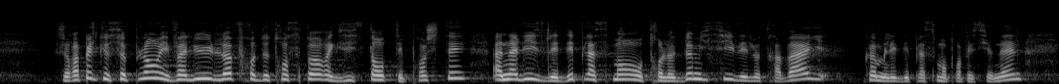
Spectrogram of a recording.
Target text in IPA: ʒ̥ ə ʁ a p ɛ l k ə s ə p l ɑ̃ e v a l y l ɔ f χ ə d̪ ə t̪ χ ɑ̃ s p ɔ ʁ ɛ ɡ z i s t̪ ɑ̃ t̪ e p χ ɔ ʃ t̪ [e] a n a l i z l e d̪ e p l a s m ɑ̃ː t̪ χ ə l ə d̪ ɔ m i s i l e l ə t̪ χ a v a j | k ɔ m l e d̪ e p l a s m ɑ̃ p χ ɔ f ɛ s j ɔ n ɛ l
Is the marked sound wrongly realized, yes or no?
no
